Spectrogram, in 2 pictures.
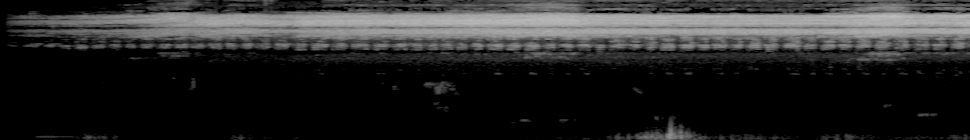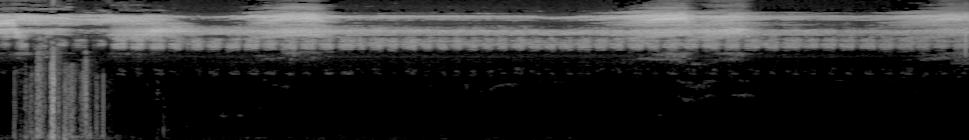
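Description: A fly buzzes with a steady, high drone.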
